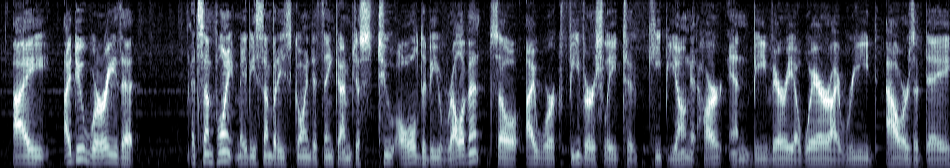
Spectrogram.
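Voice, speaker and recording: The speech comes at a fairly slow pace with ordinary pitch variation, over noticeable background noise. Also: man, fairly low pitch for a man. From Central America, Mayan community abroad. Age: 60s. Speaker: business advisor and author. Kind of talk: casual interview conversation.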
